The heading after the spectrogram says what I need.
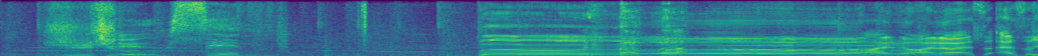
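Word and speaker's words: Zhuxin: Jushin. It's not Jushin. Jusin.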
